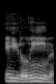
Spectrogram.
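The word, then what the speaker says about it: Aileen: the phone and call Judge uh Ailen, I think it's pronounced, Ailen Cannon, and Judge Shutin can say, "Hey, Ailen, I I need to move my trial ahead.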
